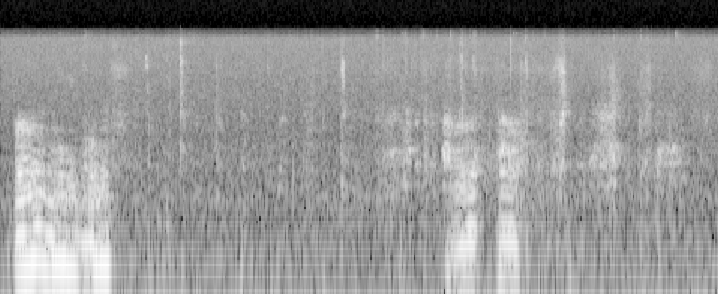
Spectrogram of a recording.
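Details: Dobermann growling while playing, making almost moo-like sounds: a deep harmonic rumble in the first second, then quieter bursts around four to five seconds, with a person speaking softly indoors.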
